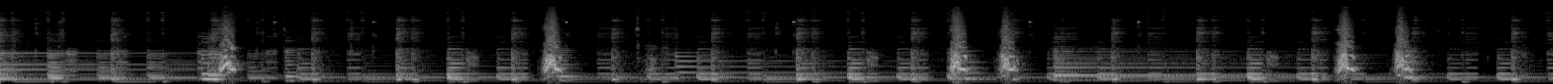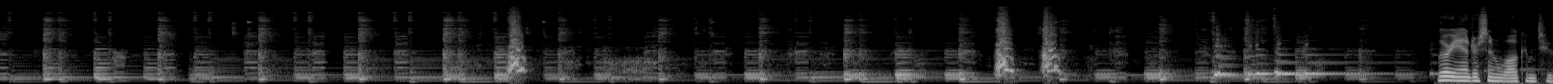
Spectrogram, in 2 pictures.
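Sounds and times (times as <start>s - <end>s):
electric keyboard on the floor played by a dog: 0.0s - 30.1s
blind dog barking and yipping: 2.1s - 2.6s, 5.4s - 5.8s, 6.4s - 6.7s, 9.5s - 10.3s, 13.3s - 14.4s, 20.5s - 21.0s, 25.4s - 26.3s, 27.6s - 28.7s
speech: 2.2s - 2.4s, 30.0s - 31.0s.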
